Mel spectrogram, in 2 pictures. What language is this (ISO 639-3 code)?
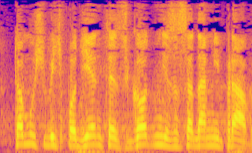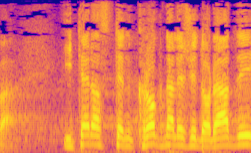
pol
